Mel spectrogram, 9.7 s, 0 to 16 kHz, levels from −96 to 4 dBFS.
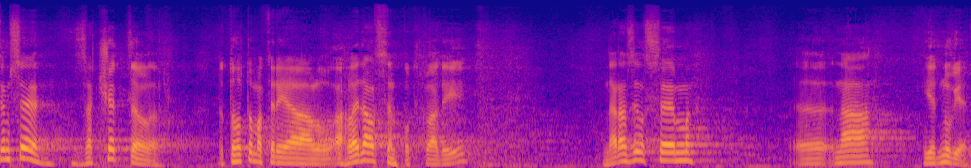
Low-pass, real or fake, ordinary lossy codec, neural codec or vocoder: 14.4 kHz; fake; AAC, 64 kbps; codec, 44.1 kHz, 7.8 kbps, DAC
